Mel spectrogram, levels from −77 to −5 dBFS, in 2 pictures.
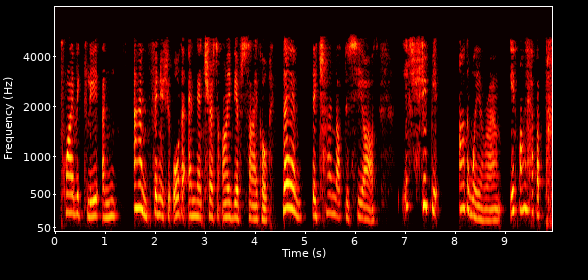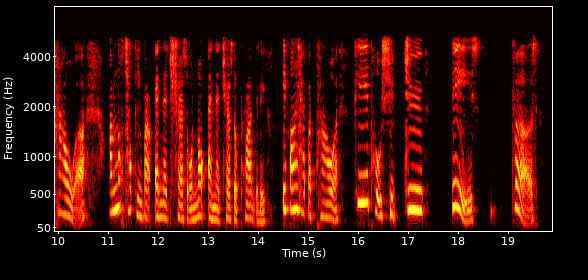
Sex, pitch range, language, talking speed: female, 190-270 Hz, English, 145 wpm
